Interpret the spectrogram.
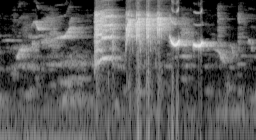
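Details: Oriental magpie-robin song, used to prompt a bird that has gone quiet. Soft rising whistles lead into a harsh, dense buzzy burst, then two bright whistled notes and trailing twitters.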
